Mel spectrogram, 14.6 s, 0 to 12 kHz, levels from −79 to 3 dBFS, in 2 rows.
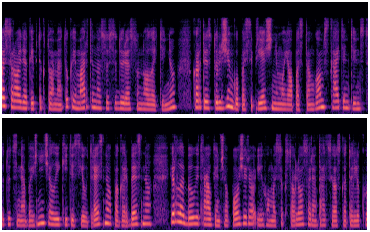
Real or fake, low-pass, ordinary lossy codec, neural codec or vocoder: real; 7.2 kHz; AAC, 64 kbps; none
